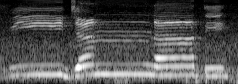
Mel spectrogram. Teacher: نون مشدد ہے، سختی سے جما کر پڑھیں گے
